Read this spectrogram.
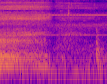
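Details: Patient snoring during a root canal, likely in the dental chair: a low, rattling snore fades over about a second, with a steady high-pitched whine from the dental handpiece behind it.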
